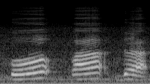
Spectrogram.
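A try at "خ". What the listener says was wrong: Kho, bukan go. Kho.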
